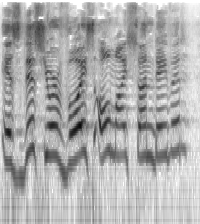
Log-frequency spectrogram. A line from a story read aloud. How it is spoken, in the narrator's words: Saul lifted up his voice and wept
